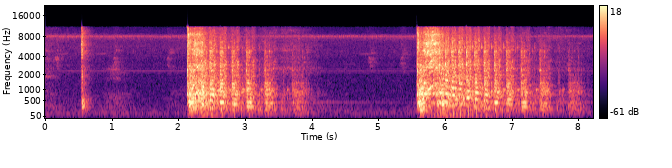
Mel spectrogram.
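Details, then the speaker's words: Simplicity 72-inch zero-turn mower, 27 HP two-cylinder air-cooled Briggs & Stratton, under 130 hours, oil low, quit while mowing; crank turns but valves and pistons don't appear to move. Two fast light free-spinning starter bursts, no compression thump; suspected thrown rod, broken cam. "but you don't hear anything i mean it just turns easily and the crank's turning on the bottom but your valves are not moving and it doesn't appear as if the pistons are moving"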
